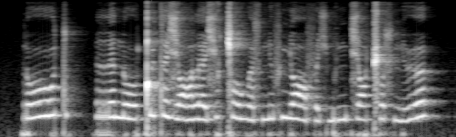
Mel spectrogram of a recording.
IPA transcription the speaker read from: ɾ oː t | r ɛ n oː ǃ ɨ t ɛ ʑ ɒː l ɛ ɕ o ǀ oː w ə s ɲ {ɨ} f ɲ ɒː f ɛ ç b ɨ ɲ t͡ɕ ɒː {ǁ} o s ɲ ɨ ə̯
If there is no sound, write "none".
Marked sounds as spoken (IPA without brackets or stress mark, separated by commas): ɨ, ǁ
